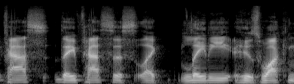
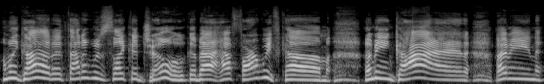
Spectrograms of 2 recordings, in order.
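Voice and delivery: much higher, exasperated protest; flustered disbelief; 4 dB louder than usual. Retold or imitated. Brandy protesting it was only a joke, high flustered. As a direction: sputter in disbelief.

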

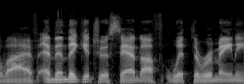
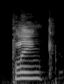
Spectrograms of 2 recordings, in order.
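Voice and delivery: high, short metallic clink; ping it like steel hitting ground; high-pitched vocal clink; imitated sword clink.

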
